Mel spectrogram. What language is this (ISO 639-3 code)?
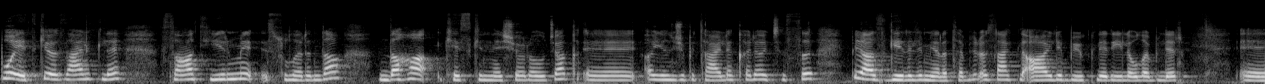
tur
